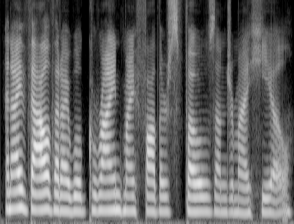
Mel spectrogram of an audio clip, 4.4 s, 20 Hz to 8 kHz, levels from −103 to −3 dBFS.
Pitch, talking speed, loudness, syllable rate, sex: 195 Hz, 175 wpm, -20 LUFS, 3.6 syllables/s, female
